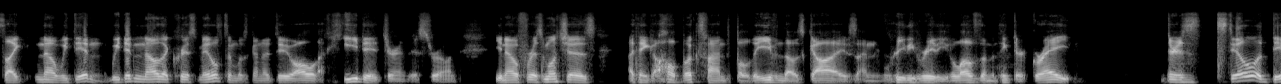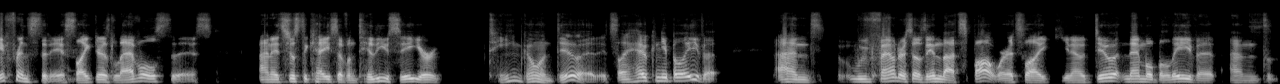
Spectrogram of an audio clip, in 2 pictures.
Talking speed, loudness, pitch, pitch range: 230 wpm, -19 LUFS, 110 Hz, 95-130 Hz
